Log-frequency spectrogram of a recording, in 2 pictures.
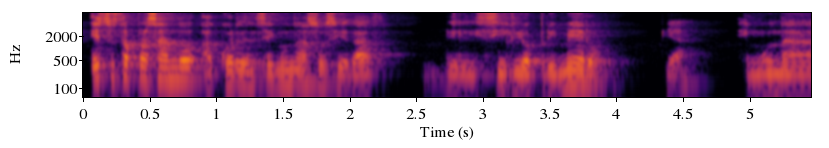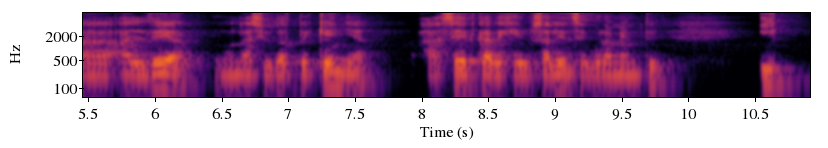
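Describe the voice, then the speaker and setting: At a measured pace, a very deep, warm, mellow-voiced Bible study teacher leads a conversational lesson. Patient explanations come with light chuckles and short asides checking in with his listeners.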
